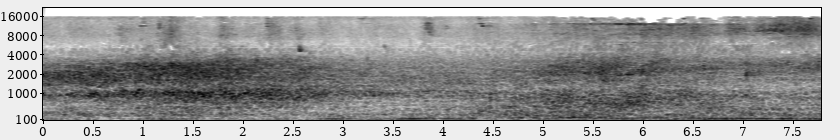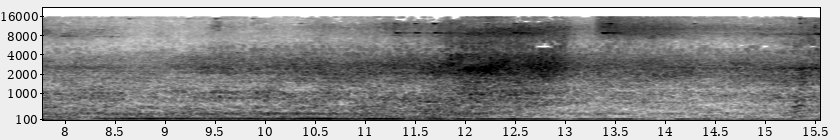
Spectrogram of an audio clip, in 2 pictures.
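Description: City street traffic at a junction: engines running and tyres on the road, with a low engine hum that swells in the middle and fades near the end.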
